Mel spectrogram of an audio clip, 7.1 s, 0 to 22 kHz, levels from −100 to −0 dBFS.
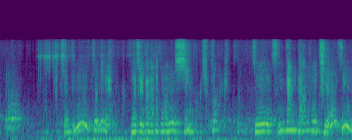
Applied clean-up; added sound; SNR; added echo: neural separator model SepFormer DNS4.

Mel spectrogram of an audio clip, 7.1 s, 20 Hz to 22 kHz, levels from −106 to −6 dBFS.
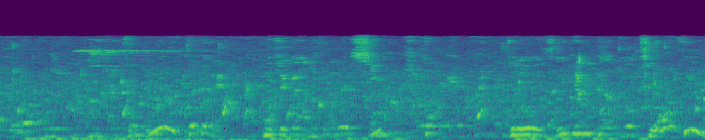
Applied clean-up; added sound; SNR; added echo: classical method WPE with log-MMSE.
